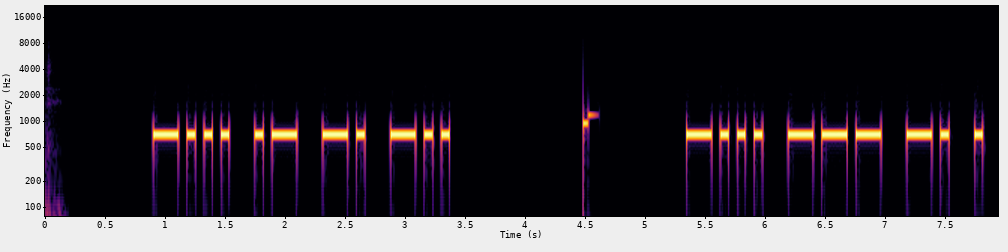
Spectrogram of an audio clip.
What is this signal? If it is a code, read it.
Morse code, heard as a keyed tone, about 17 wpm, 700 Hz. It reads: BAND BONE
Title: Sentences from Top 1600 Words - New Word Drill Alt - 17wpm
